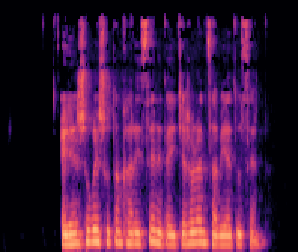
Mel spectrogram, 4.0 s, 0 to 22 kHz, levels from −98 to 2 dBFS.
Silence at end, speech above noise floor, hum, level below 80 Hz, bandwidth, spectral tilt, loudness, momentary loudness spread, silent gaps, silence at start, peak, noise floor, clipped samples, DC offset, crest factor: 0.45 s; 58 dB; none; -60 dBFS; 17 kHz; -5 dB/octave; -19 LUFS; 6 LU; none; 0.8 s; -4 dBFS; -77 dBFS; under 0.1%; under 0.1%; 18 dB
